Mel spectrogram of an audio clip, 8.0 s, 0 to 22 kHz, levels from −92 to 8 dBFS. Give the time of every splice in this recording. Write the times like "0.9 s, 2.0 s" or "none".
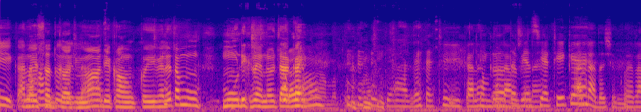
3.8 s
